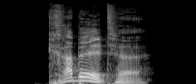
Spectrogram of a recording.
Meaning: inflection of krabbeln: 1. first/third-person singular preterite 2. first/third-person singular subjunctive II
- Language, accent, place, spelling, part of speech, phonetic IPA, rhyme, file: German, Germany, Berlin, krabbelte, verb, [ˈkʁabl̩tə], -abl̩tə, De-krabbelte.ogg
